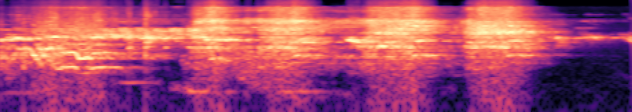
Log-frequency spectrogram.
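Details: Samyong bird singing energetically in the morning: dense, loud run of high whistled notes and sharp sweeping phrases, fading out at the end.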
